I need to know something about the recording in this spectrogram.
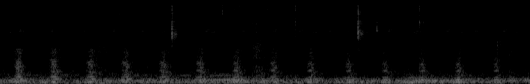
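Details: Jabuti tortoise in the Amazon rainforest of Pará, Brazil: a fast series of short, low, dull clucking pulses, roughly three per second and slightly uneven, over a steady low rumble with scattered faint high ticks.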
